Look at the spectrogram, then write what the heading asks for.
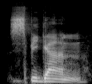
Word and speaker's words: Spigen: Yeah, Spigan. So that's how you pronounce it.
